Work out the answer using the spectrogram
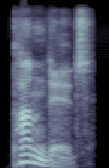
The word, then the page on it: pundit: British English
